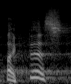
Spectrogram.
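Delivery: a quick laughing squeal of surprise; imitating a startled kid. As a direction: act out the shocked child, high and breathless. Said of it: "the kid immediately is like".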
